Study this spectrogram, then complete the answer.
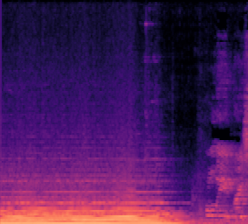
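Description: A pipe organ holds a loud, sustained chord in an echoing hall, then stops.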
